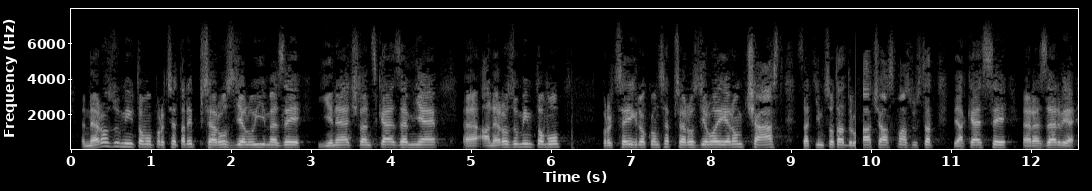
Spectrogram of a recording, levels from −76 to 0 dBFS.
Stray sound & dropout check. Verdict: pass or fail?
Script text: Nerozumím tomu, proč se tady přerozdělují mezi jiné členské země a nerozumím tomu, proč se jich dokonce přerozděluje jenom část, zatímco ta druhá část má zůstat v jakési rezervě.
fail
